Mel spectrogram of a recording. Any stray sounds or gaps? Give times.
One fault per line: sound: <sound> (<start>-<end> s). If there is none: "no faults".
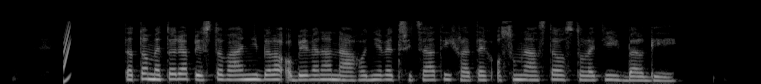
sound: chirp (0.6-0.7 s)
